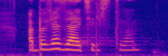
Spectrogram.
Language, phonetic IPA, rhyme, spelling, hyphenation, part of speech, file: Belarusian, [abavʲaˈzat͡sʲelʲstva], -at͡sʲelʲstva, абавязацельства, аба‧вя‧за‧цель‧ства, noun, Be-абавязацельства.ogg
- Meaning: commitment, obligation (a promise or contract requiring binding performance from the person who makes it)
